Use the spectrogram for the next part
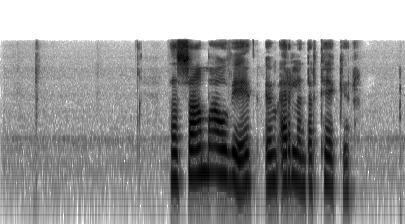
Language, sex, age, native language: Icelandic, female, 60-69, Icelandic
